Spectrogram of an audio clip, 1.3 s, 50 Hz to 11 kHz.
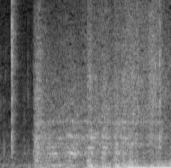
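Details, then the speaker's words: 1997 BMW 328i E36, 154,000 miles, long sat, suspected blown head gasket, check engine light on, probably from running hot; quick crank, instant catch, smooth deep idle with no stumble or knock. Normal cold start. "she cranks right up and uh [Music] sounds real sporty"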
